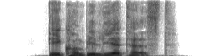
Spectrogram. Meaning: inflection of dekompilieren: 1. second-person singular preterite 2. second-person singular subjunctive II
- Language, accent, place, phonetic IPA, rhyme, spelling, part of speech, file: German, Germany, Berlin, [dekɔmpiˈliːɐ̯təst], -iːɐ̯təst, dekompiliertest, verb, De-dekompiliertest.ogg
